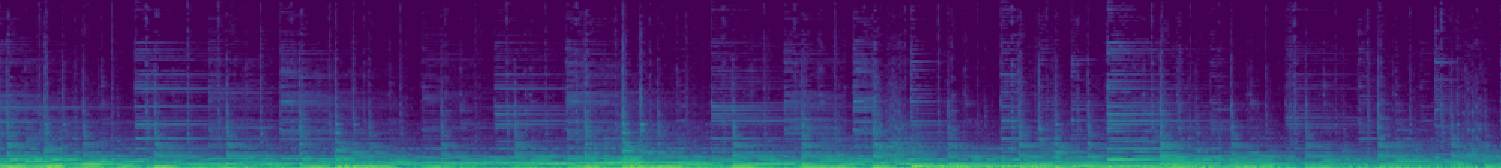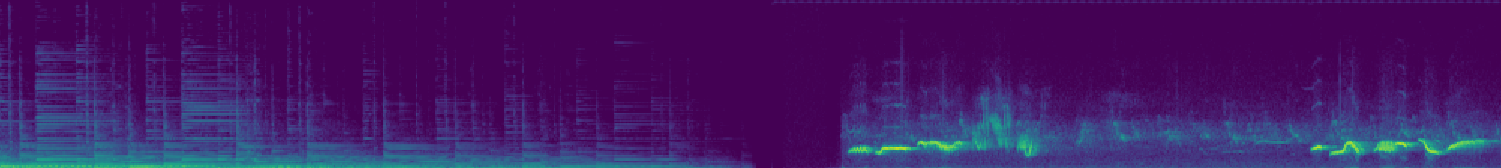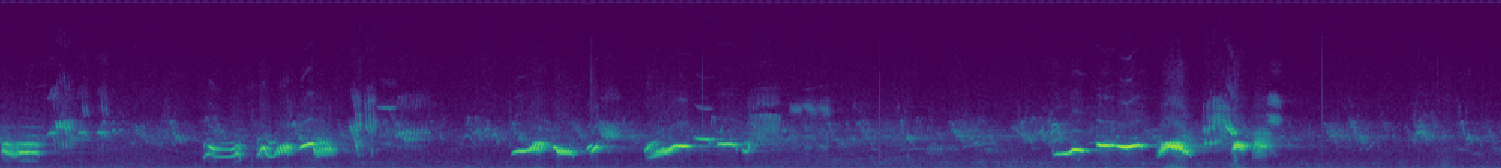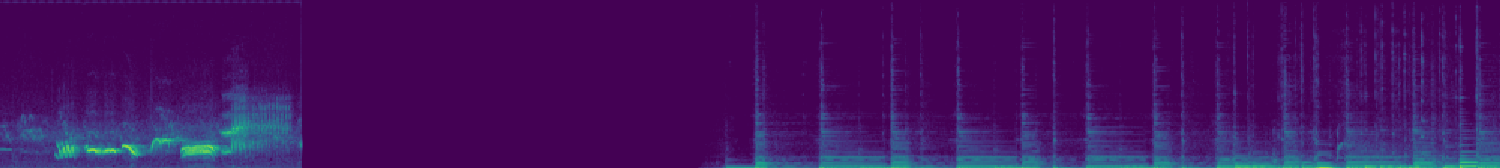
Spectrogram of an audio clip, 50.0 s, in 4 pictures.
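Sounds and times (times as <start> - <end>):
songbird warbling: 19.5 - 40.0.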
